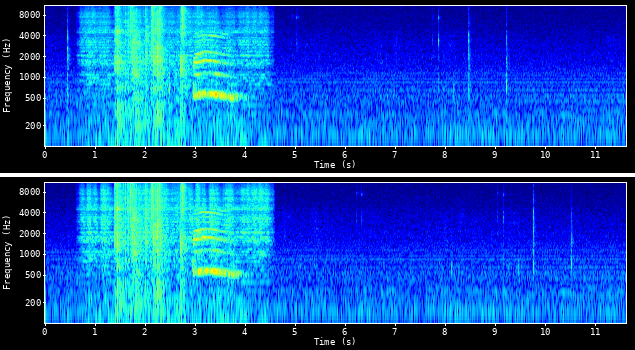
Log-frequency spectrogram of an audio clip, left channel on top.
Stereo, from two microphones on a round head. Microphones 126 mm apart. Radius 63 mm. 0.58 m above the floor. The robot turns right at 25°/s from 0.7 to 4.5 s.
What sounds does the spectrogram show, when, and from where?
1.4 s tearing paper: 45° right (ahead or behind), 0.6 m; by 2.8 s 15° right (ahead or behind), 0.6 m
2.9 s a cat meowing: 50° right (ahead or behind), 0.9 m; by 4.1 s 75° right (ahead or behind), 0.9 m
